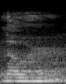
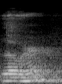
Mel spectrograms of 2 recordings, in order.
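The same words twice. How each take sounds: First: Deep settled voice; even deeper voice. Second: Pitched low, questioning rise; deeper voice. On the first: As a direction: lower still, settling down. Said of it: "I said". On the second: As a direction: drop the voice down and ask. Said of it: "and I went". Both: Shown as a demonstration.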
